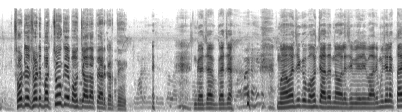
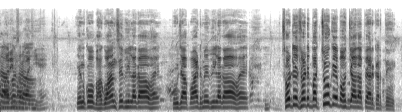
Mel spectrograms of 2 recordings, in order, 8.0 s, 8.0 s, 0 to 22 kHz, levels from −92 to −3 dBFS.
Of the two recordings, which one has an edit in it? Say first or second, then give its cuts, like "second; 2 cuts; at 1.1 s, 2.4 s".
second; 1 cut; at 1.2 s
